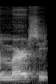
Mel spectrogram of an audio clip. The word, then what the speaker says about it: Mursi: This came from the Mursi Tribe over in southern Ethiopia, which look them up on either like Google or YouTube.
